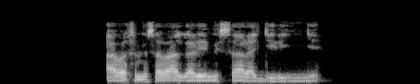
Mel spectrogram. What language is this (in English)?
Ganda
